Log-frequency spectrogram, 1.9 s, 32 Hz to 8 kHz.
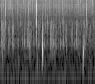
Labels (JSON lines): {"label": "biophony, sea urchins (Echinidae)", "recorder": "SoundTrap 600 or HydroMoth"}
